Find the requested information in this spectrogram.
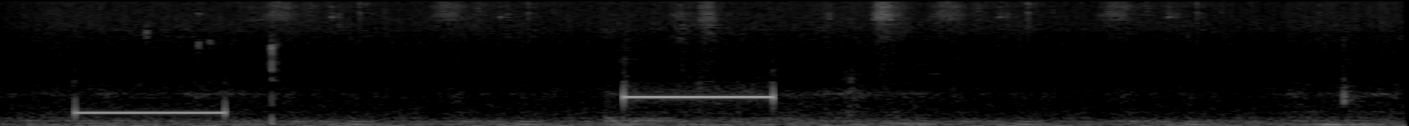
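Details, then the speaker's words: Two steady pure-tone beeps, lower then higher pitch, about one second each, heard in both ears through headphones in a role-played ASMR hearing test, simulated; pure-tone hearing test beeps. "in the first Beep Test you'll hear the Beeps in both of your ears I want you to just tell me when you hear them"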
